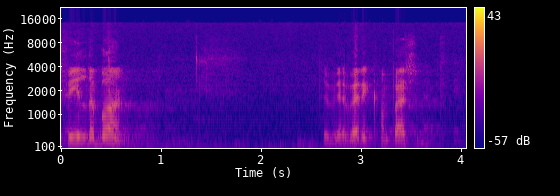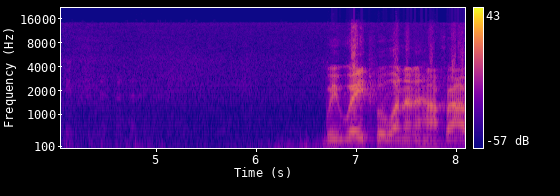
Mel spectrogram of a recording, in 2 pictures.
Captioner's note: few laugh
